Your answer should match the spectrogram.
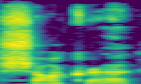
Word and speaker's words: chakra: And the reason I keep saying it like that and not chakra is a couple people reached out to let me know that the correct pronunciation is chakra, but I also just like to say energy center, and I feel like that just reflects me and my Western perspective better.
